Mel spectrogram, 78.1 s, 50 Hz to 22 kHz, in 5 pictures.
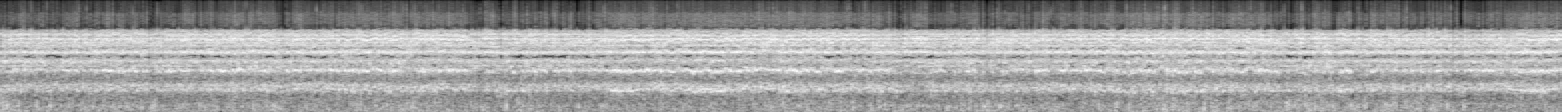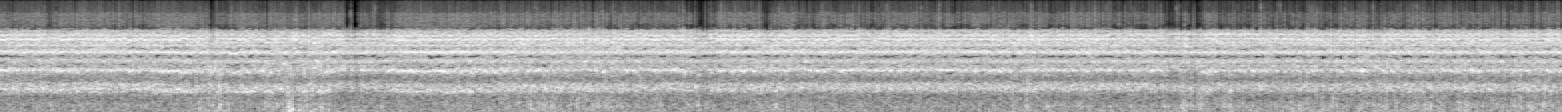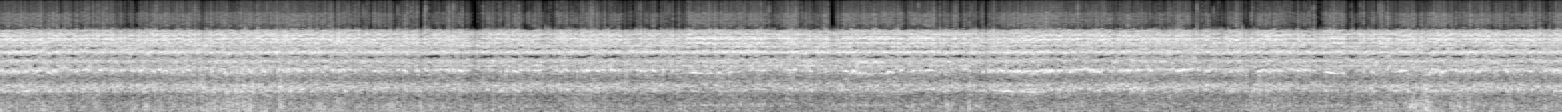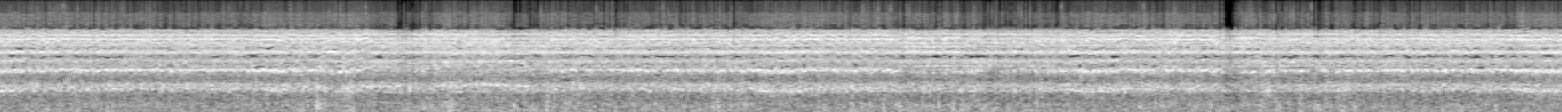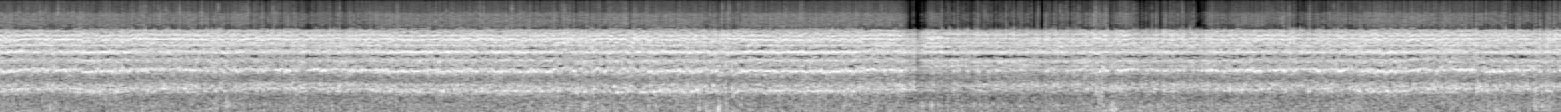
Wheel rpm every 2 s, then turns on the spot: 230, 230, 230, 230, 230, 220, 220, 230, 220, 220, 230, 240, 240, 230, 230, 230, 230, 240, 230, 230, 220, 230, 230, 230, 230, 240, 250, 230, 230, 230, 230, 220, 230, 220, 210, 210, 230, 230, 230.
none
